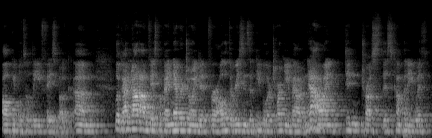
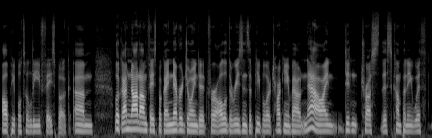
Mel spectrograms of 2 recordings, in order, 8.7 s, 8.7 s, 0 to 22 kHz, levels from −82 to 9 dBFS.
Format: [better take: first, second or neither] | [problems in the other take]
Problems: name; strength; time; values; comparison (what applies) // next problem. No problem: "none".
second | off-mic speech; far // room echo; noticeable; dies away in 0.7 s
